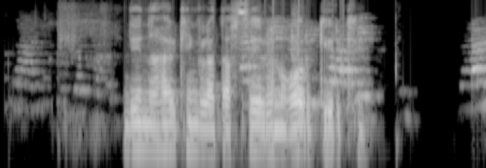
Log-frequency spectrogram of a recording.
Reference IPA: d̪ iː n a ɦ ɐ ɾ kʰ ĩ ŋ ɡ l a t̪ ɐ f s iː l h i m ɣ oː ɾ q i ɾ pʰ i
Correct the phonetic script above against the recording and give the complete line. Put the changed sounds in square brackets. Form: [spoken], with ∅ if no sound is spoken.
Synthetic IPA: d̪ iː n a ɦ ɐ ɾ kʰ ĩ ŋ ɡ l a t̪ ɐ f s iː l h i [n] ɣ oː ɾ [k] i ɾ [kʰ] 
